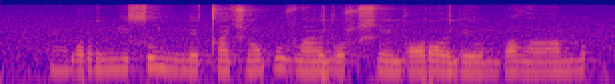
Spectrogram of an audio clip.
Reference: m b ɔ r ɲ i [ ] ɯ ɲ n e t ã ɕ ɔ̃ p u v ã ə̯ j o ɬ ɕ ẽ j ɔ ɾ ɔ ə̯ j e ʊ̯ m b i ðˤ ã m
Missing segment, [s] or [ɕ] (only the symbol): s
